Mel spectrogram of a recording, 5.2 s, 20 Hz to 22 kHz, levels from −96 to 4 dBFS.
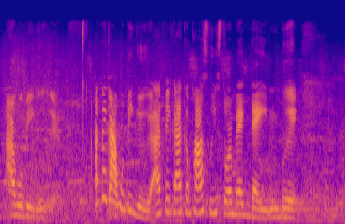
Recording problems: murmuring crowd; noticeable; throughout; 15 dB below the speech

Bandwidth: 14.5 kHz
